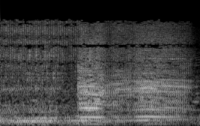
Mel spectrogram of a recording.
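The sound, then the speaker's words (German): A milling machine grinds along the edge of an ice rink, a steady motor whine with a harsh scraping roar that swells louder partway through, then eases off. “Als erstes muss man aber mit einer Fräse die Kante vor Schläfbahn schleifen und das tönt dann etwa so.”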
